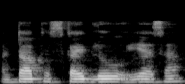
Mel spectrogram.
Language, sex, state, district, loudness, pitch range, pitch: Konkani, male, Goa, North and South Goa, -18 LUFS, 125-130 Hz, 130 Hz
